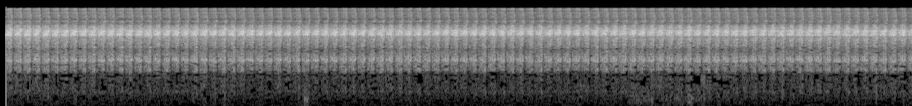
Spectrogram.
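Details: A katydid in Wynaad gives a continuous, high, buzzy rasping call, pulsing rapidly and evenly throughout.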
